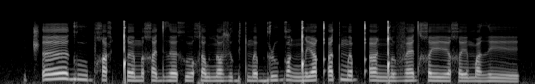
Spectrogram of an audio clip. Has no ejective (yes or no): no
